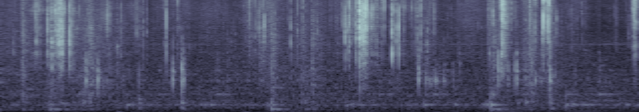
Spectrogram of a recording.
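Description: Scored pomegranate rind cracking and tearing as it is pried apart by hand into its chambers: irregular crackling with a few louder cracks, the clearest about three and a half and five seconds in.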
